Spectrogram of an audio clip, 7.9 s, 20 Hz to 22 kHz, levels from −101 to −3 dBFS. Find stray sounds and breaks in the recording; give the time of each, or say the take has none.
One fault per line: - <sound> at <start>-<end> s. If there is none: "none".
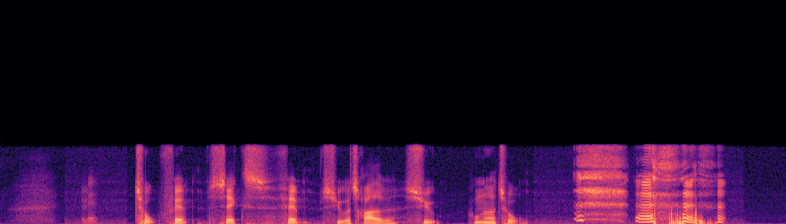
- laugh at 0.8-1.0 s
- laugh at 5.7-7.3 s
